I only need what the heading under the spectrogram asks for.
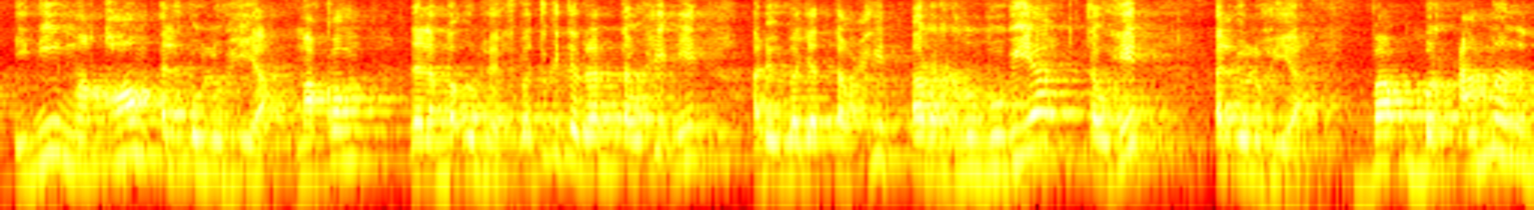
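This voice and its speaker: A high-pitched Malaysian Malay man preaches in a mosque prayer hall, animated and rhetorical as he acts out heartfelt prayers and quotes. His voice rings through a very echoey room with a long reverb tail. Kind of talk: mosque religious talk.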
